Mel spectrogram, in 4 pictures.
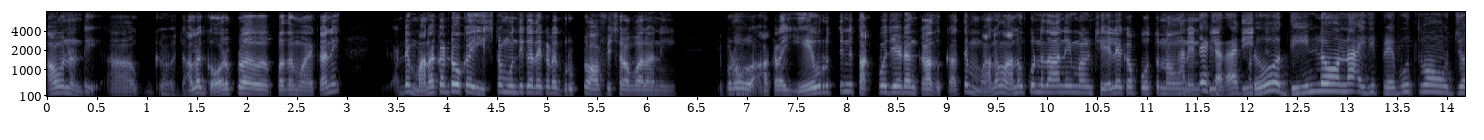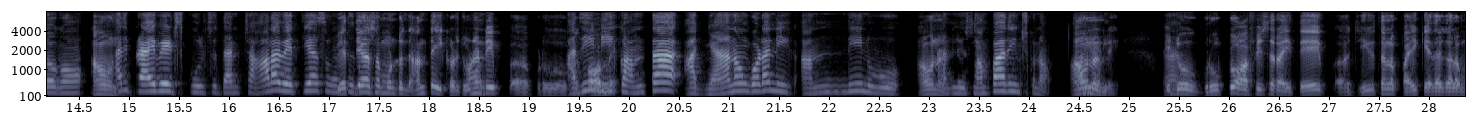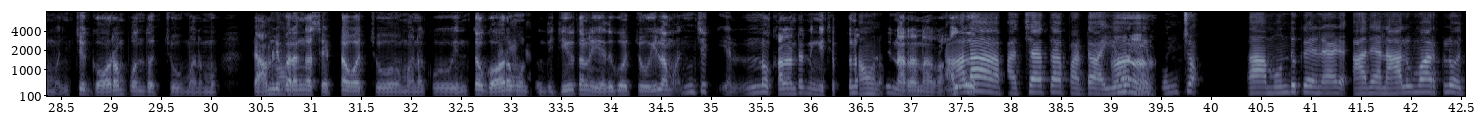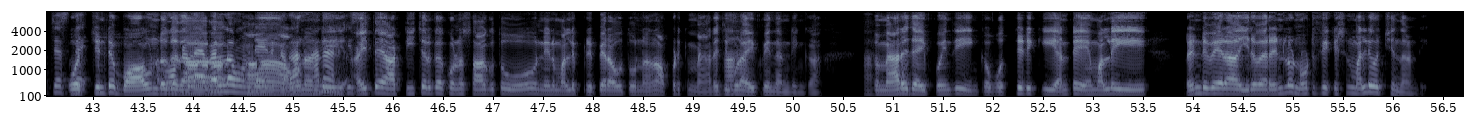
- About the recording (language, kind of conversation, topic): Telugu, podcast, నీ జీవితంలో నువ్వు ఎక్కువగా పశ్చాత్తాపపడే నిర్ణయం ఏది?
- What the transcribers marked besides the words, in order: in English: "ఆఫీసర్"; other background noise; in English: "ప్రైవేట్ స్కూల్స్"; in English: "ఆల్రెడీ"; in English: "ఆఫీసర్"; "ఎదగగలం" said as "ఎదగలం"; in English: "ఫ్యామిలీ"; in English: "లెవెల్‌లో"; in English: "టీచర్‌గా"; in English: "ప్రిపేర్"; in English: "మ్యారేజ్"; in English: "సో మ్యారేజ్"; in English: "నోటిఫికేషన్"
